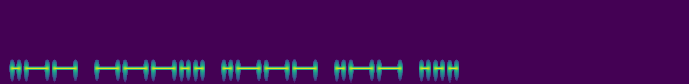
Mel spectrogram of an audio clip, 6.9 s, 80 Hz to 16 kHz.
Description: Morse code, heard as a keyed tone, about 17 wpm, 700 Hz. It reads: W8JWS
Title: USA Call Signs - 5 Characters - Repeated 2x - 17wpm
